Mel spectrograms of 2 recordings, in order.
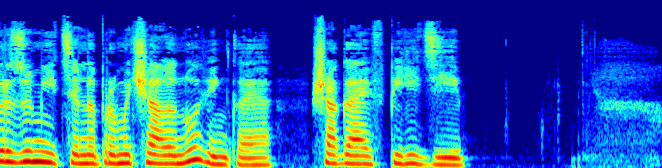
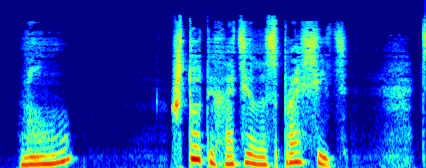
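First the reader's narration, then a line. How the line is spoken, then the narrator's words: Quiet. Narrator (Russian): тихо произнесла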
